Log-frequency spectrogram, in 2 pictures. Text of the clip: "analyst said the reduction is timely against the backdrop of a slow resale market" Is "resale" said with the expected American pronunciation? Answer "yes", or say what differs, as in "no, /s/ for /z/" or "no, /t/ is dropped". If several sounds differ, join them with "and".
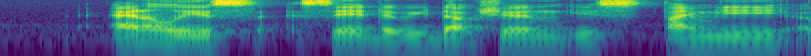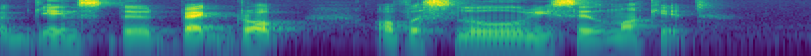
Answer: yes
